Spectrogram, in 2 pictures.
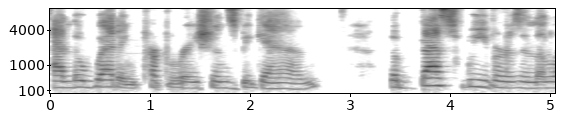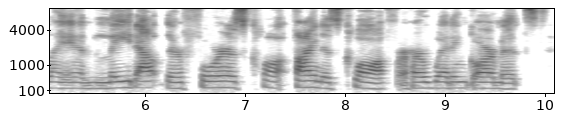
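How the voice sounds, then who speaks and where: Slow-paced woman reading a storybook. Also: fairly low pitch, creaky, rough recording. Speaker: storybook reader. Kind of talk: read-aloud storytelling for children.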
